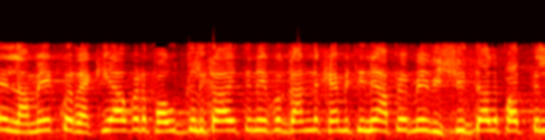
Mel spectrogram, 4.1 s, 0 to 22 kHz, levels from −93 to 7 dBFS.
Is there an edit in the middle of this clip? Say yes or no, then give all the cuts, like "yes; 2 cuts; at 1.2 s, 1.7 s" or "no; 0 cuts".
no; 0 cuts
